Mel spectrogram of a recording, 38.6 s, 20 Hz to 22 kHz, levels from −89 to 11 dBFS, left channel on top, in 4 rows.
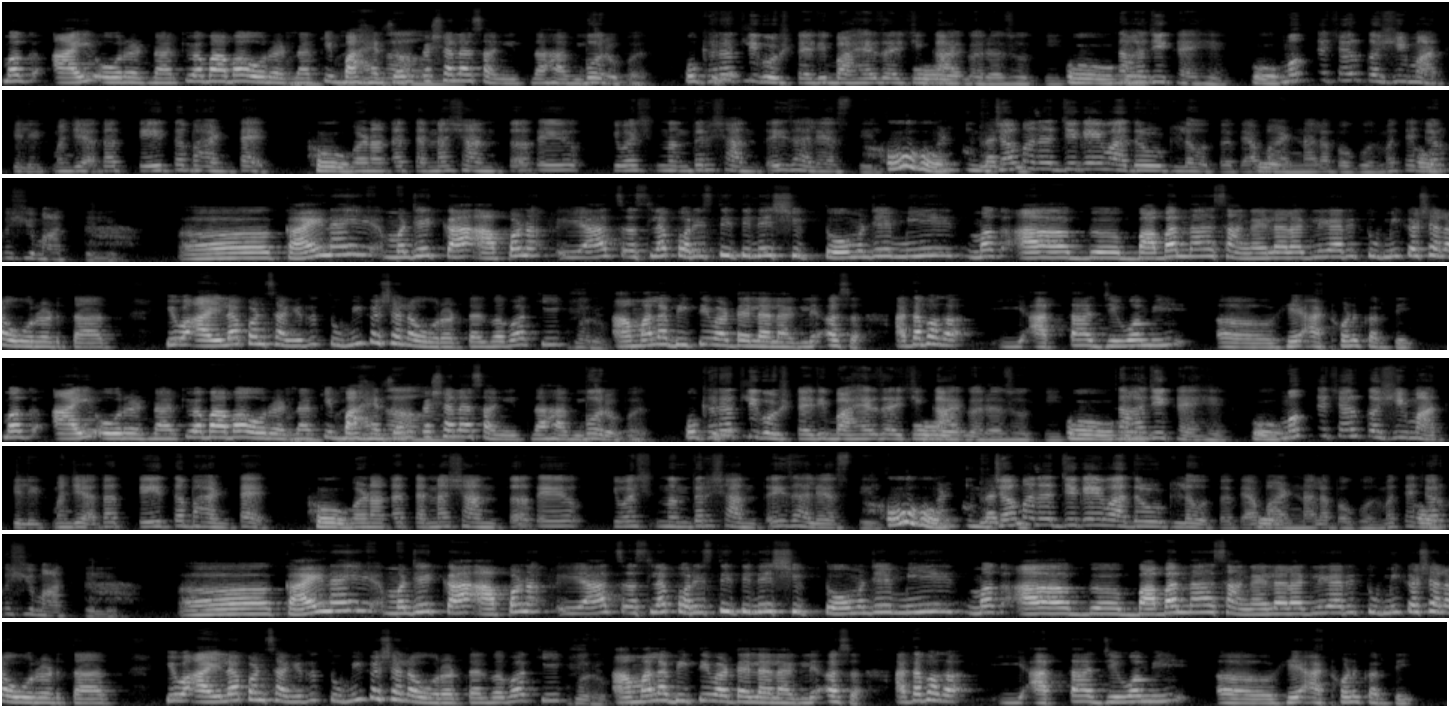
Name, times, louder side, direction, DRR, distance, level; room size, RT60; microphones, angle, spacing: voice 1, 0.0-3.9 4.6-4.9 6.1-6.4 7.1-7.6 8.3-8.6 11.7-12.0 15.5-16.3 18.0-18.2 19.1-19.2 20.5-29.7 30.0-32.7 33.0-38.3, right 1 dB, 5° right, 0.3 m, -28 dB
voice 2, 1.9-3.1 3.8-4.3 4.6-7.1 7.4-8.2 8.5-11.4 12.0-15.5 15.9-20.1 32.7-33.0, right 1 dB, 25° right, 0.9 m, -38 dB
3.0 x 2.1 x 2.4 m
head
